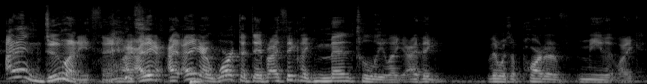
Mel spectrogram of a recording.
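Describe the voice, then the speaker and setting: With a medium-pitched, sing-song delivery, this forties-aged podcast host from around Pittsburgh chats casually and briskly, rambling with fillers, restarts and swearing. His tone is pushed and bright, with a little hiss or hum on the recording.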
